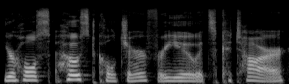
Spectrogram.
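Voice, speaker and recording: A young woman hosting a podcast, talking in a chatty, easygoing way with quick asides and laughs, who grew up abroad. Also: sits low, vocal fry, no room sound, studio quality. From grew up abroad in the Middle East. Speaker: podcast host. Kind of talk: casual chat.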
